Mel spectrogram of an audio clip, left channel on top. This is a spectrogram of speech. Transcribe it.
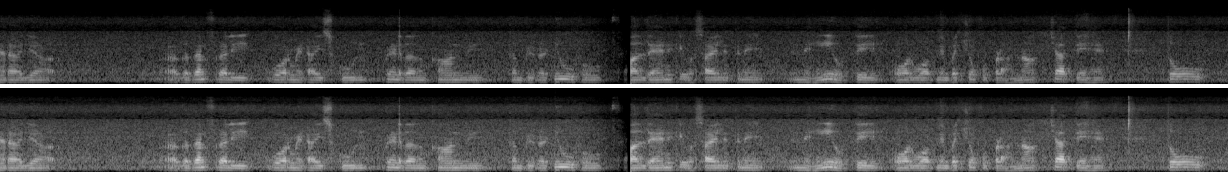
राजा Ghazanfar Ali government high school पिंड दादम खान में कंप्यूटर ट्यूब हो। वालदैन के वसाइल इतने नहीं होते और वो अपने बच्चों को पढ़ाना चाहते हैं, तो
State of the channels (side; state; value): left; quieter; 8.0 dB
